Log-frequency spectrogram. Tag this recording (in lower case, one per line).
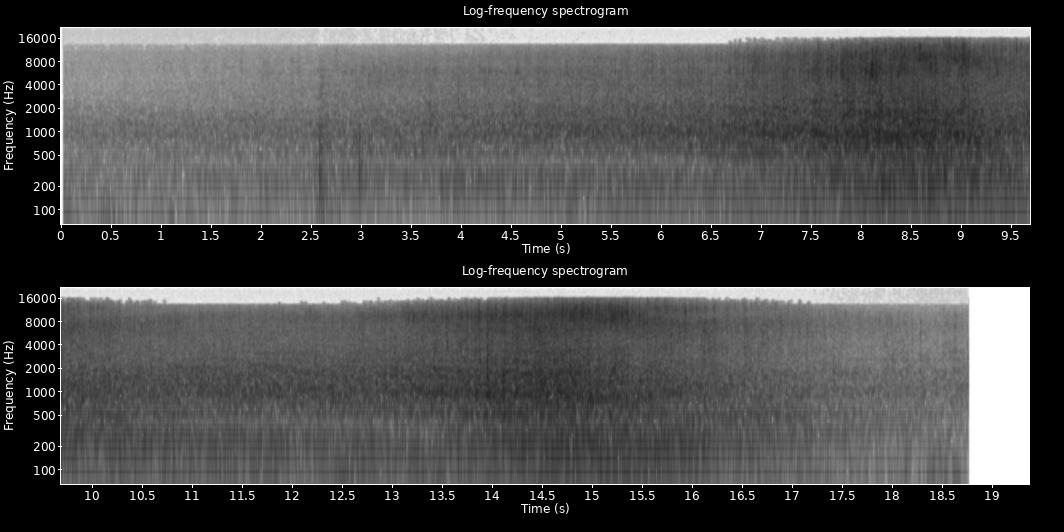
vehicle
motor vehicle (road)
